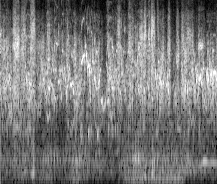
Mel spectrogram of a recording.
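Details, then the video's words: Budgerigars chirping and talking: a dense, continuous warble of scratchy, buzzy notes and squawks, mostly high-pitched, with a few brief whistled slides, in a constant flock chatter. "Budgies bird talking sounds | Birds chirping sounds"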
